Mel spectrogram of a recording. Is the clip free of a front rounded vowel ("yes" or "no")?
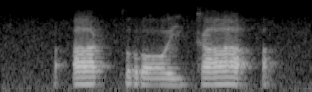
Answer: yes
